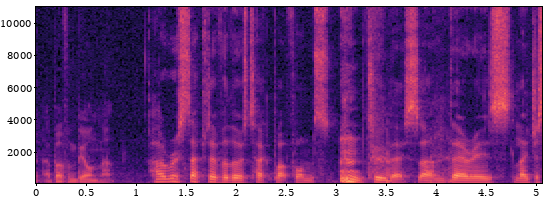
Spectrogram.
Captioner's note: cough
